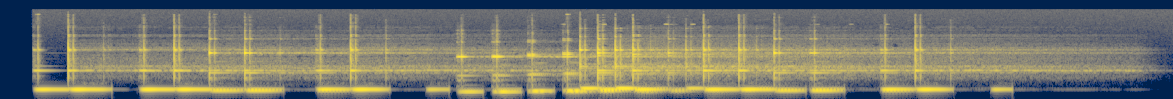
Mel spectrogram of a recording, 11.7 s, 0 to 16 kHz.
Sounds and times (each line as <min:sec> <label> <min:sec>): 0:00.4 marimba with multiple effects applied 0:10.2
